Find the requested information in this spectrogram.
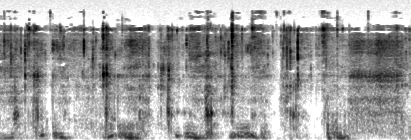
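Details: Close, sticky tongue smacks and small slurps as the dog Max licks food (eggs, then diluted peanut oil) off a bumpy orange mat, a handful of separate wet strokes over a few seconds.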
